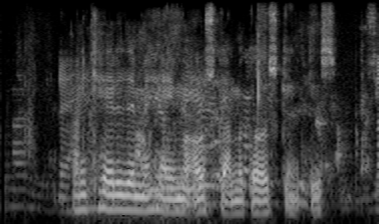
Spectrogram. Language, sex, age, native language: Icelandic, male, 13, Icelandic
